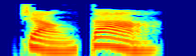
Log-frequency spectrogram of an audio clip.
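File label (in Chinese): "长大", Mandarin Chinese; chinese flashcards; hsk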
